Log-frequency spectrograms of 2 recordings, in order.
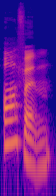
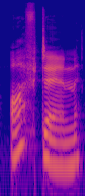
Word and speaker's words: often: Authority told me that the way to pronounce often was often like off with a little syllabic n at the end often was like soften listen and glisten I was warned with a silent T I was young and impressionable and the t-less pronunciation stuck with me later I learned that the pronunciation with the T often was completely acceptable the preference I had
